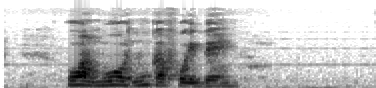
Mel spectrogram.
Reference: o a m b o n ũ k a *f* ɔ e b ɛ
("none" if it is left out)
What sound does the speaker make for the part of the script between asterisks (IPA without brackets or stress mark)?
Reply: f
